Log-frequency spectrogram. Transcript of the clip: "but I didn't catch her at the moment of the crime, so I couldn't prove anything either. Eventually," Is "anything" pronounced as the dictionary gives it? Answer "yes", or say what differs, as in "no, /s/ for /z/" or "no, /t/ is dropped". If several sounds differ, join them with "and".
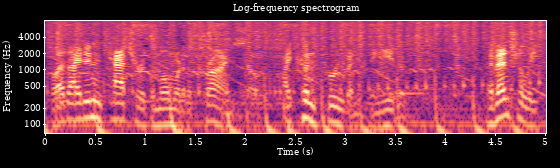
yes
